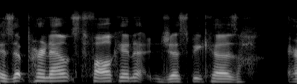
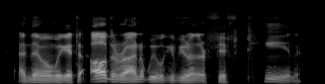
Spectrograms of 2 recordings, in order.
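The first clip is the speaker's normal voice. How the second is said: plain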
